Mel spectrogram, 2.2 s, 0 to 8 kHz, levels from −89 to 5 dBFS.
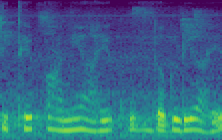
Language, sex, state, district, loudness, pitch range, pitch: Marathi, female, Maharashtra, Mumbai Suburban, -16 LUFS, 215-245 Hz, 225 Hz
